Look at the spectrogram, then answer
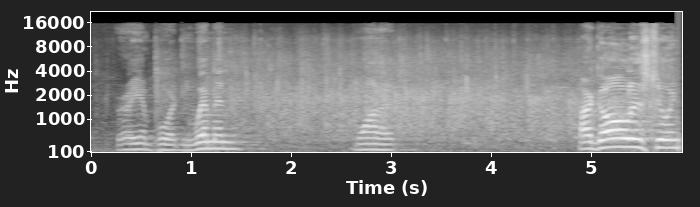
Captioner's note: applause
